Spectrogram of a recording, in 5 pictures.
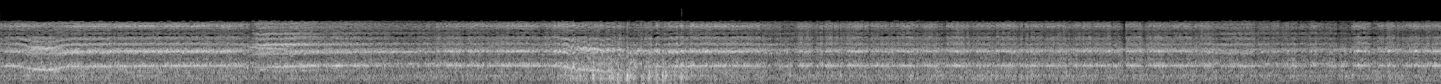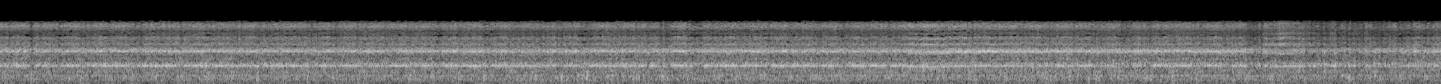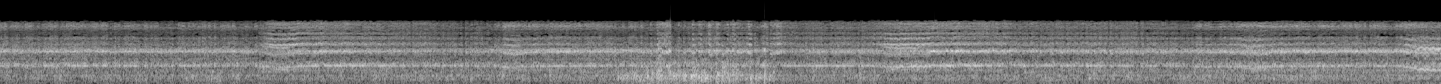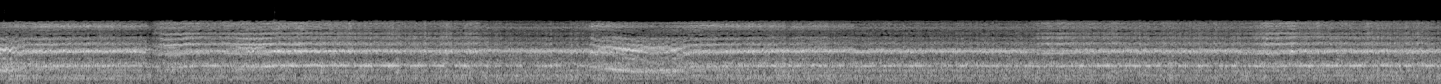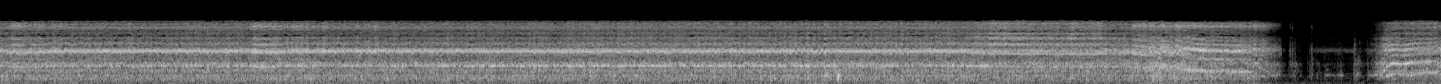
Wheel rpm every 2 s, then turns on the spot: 230, 230, 220, 230, 230, 230, 230, 230, 230, 230, 240, 230, 230, 230, 230, 230, 230, 230, 220, 230, 230, 220, 220, 230, 210, 230, 230, 230, 230, 230, 230, 230, 240, 230, 160, 40.
none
